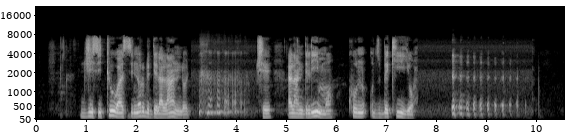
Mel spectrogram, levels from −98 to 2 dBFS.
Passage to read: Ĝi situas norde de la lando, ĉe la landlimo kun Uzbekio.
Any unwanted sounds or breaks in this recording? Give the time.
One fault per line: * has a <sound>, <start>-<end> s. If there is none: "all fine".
* has a laugh, 3.2-4.3 s
* has a laugh, 8.3-9.8 s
